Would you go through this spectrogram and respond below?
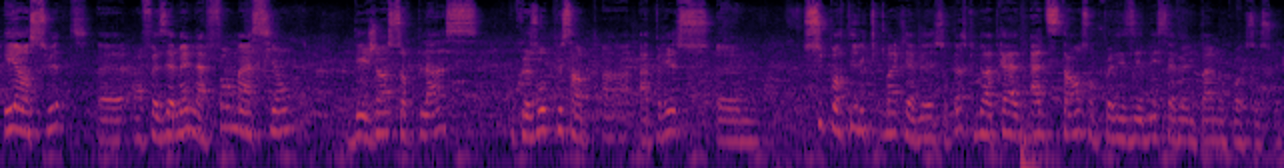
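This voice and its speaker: A man's voice: a little high, moderate pace, music in the background. A man with a Quebec French accent, telling work stories in a rambling way with many restarts and chuckles, at a bar in front of a live audience. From Portuguese background, living in Quebec. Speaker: guest. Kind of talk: casual storytelling interview. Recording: echoey bar with background noise.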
